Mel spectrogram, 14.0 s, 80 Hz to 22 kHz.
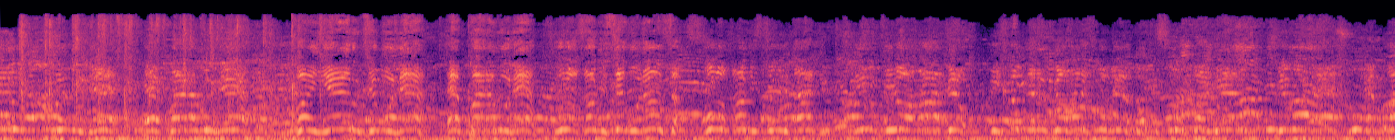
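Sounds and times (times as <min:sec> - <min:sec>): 
people running: 0:00.0 - 0:06.4
crowd shouting at a political demonstration in a shopping mall: 0:00.0 - 0:13.9.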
